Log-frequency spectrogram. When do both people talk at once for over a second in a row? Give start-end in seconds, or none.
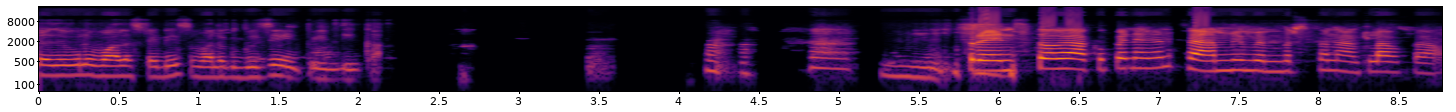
none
